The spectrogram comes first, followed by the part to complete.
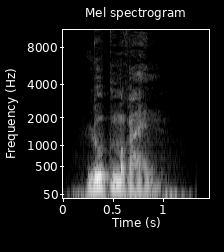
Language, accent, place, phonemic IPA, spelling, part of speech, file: German, Germany, Berlin, /ˈluːpn̩ˌʁaɪ̯n/, lupenrein, adjective, De-lupenrein.ogg
- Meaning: 1. flawless, perfect, immaculate 2. spotless, unblemished, especially morally or legally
